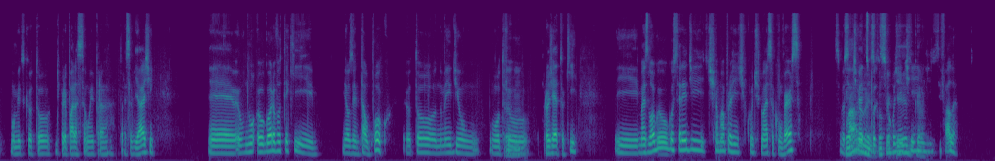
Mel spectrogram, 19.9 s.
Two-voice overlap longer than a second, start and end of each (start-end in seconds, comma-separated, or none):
16.9-18.6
